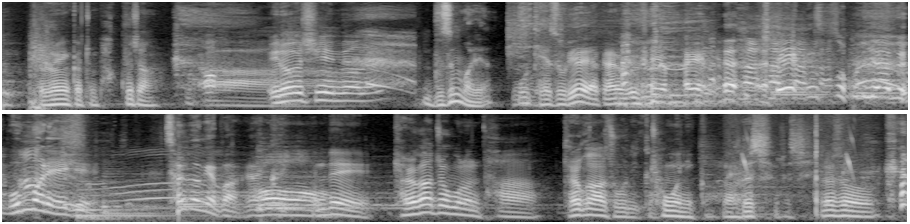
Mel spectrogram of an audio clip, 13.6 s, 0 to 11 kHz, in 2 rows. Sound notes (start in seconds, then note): 5.2 shivering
